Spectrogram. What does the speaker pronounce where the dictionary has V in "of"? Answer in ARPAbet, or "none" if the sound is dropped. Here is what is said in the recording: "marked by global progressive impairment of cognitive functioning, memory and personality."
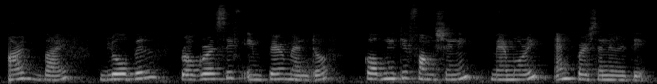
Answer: P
